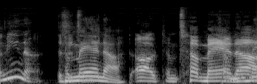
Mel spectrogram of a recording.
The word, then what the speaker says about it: Tamina: It It was Kelly, Kelly, and Rosa or or Kelly, Kelly, and Eve versus Rosa and Tamana. You said it wrong. Tamana, Tamika. Tamina.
